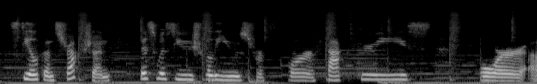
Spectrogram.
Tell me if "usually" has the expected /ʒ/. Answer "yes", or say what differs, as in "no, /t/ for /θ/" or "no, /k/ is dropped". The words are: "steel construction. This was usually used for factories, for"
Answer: yes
